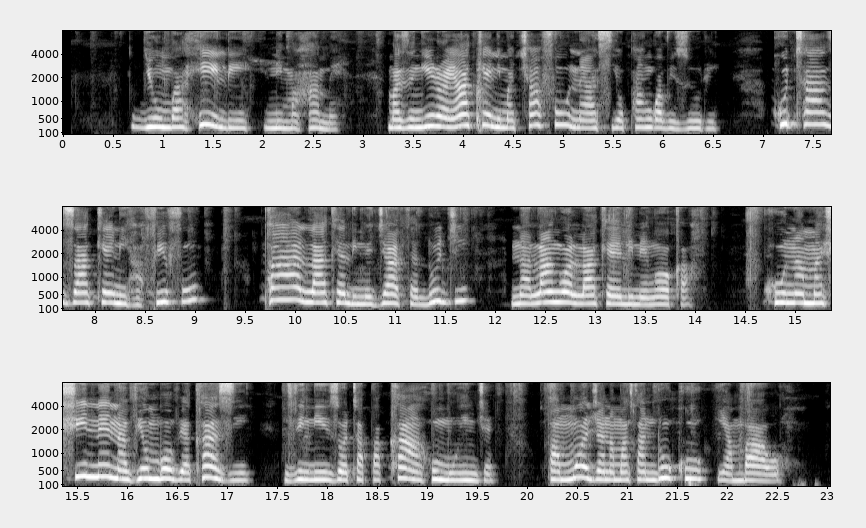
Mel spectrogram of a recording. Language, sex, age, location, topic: Swahili, female, 25-35, Nairobi, health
